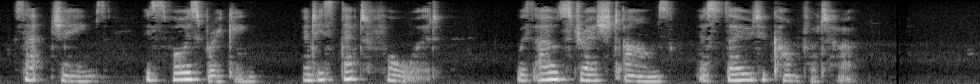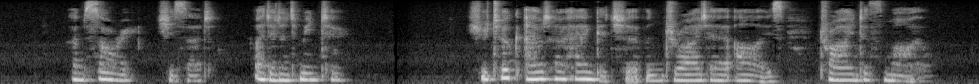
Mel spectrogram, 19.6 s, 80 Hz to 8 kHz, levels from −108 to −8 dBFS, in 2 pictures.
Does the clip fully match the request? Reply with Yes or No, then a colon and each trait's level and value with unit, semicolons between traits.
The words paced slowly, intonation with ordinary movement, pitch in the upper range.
Yes: slow, 115 wpm; average, 3.5 semitones; high, 215 Hz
